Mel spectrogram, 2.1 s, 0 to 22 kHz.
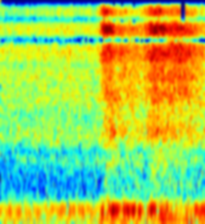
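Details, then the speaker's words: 5-speed pickup truck with stock exhaust, revving: raspy puffing exhaust note; obviously an exhaust leak somewhere, location unknown. "has a stock exhaust on it like it obviously has an exhaust leak somewhere"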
